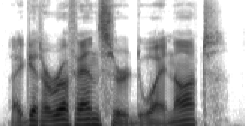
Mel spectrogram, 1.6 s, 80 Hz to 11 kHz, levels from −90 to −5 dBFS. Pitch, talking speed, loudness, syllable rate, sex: 105 Hz, 295 wpm, -16 LUFS, 6.2 syllables/s, male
